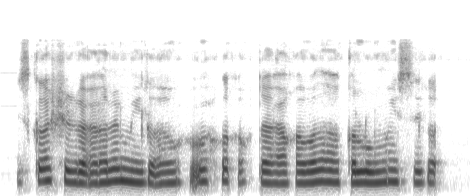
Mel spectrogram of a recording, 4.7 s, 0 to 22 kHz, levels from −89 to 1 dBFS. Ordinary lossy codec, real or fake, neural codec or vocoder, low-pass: none; fake; vocoder, 22.05 kHz, 80 mel bands, HiFi-GAN; none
